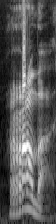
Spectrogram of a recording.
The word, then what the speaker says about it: Roma: it does in English the long o sound for instance is the same as in the English word toe so the Latin word for Rome Roma is pronounced well Roma spelled r o long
